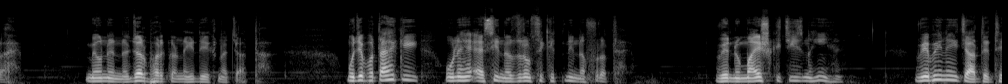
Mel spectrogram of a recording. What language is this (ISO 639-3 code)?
hin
